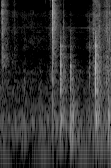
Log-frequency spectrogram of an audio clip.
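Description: Silicone spatula spreading thick chocolate fudge in a paper-lined glass dish: a few short scrapes and clicks against the dish, starting about a second in.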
